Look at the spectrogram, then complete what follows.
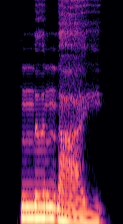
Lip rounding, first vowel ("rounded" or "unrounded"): unrounded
